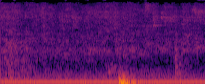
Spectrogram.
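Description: A low steady hum, with one dull thump about a second in.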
